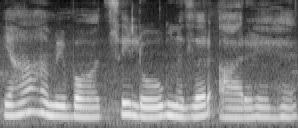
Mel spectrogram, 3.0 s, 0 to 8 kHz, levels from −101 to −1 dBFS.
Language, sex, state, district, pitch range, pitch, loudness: Hindi, female, Chhattisgarh, Raipur, 180-210 Hz, 190 Hz, -16 LUFS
